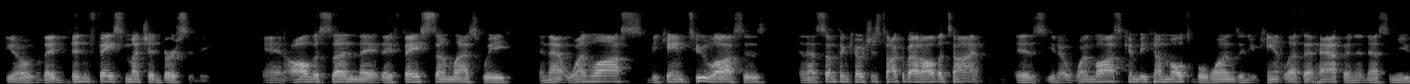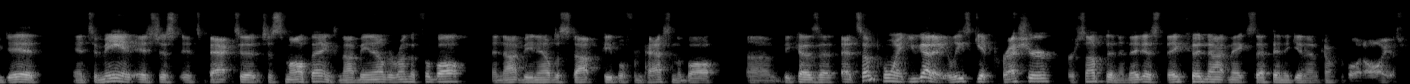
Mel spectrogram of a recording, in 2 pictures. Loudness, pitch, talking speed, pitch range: -30 LUFS, 110 Hz, 235 wpm, 105-125 Hz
